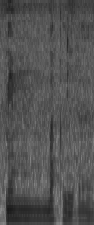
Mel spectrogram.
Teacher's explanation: Kemudian ada iklab, yaitu apabila nun sukun atau tanwin bertemu dengan huruf ba. Cara bacanya sendiri huruf nunnya dirubah menjadi huruf mim.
